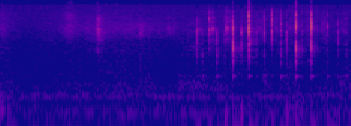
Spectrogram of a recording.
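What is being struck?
Small plastic cosmetic jar with lid.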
